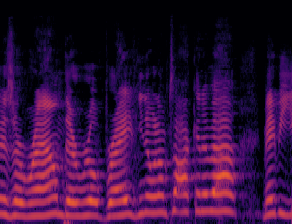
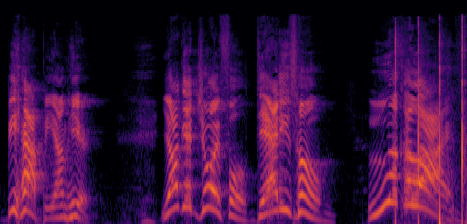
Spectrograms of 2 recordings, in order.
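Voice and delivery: loud, booming hearty announcement; mock big entrance; 8 dB louder than usual. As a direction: burst in shouting cheer at the whole room. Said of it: "he don't do any of that".

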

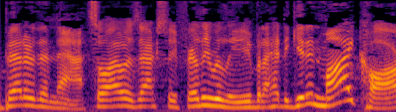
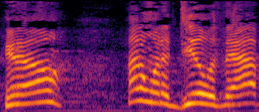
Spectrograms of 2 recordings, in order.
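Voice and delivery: mock whine; 7 semitones higher, 3 dB louder than usual. Pleading with the Holy Spirit.

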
